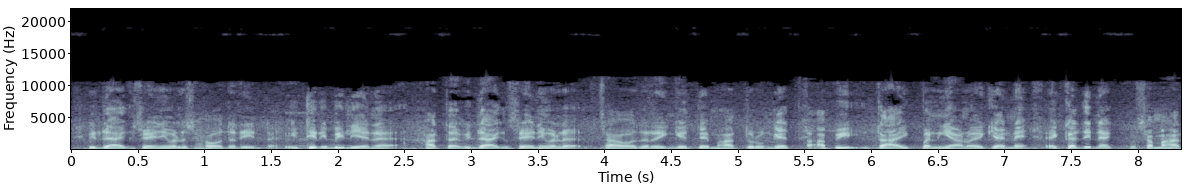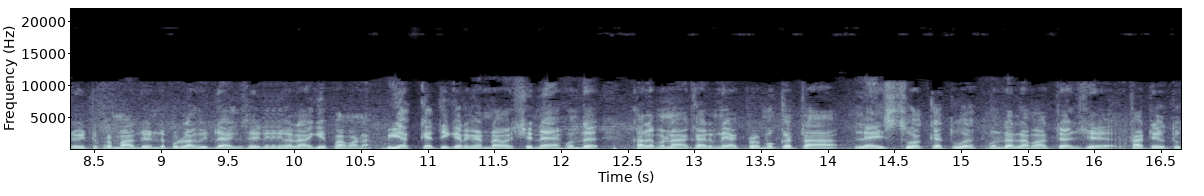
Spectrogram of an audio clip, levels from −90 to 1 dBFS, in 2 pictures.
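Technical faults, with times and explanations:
9.78 to 9.87 s, repeated frames: a single short block of about 46 ms plays three times in a row, so the sound stutters there. The length of the block points to one compressed frame being written or sent more than once. The decoder plays each copy as it arrives. The two extra plays add about 93 ms, and the audio after this point runs later by that much.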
